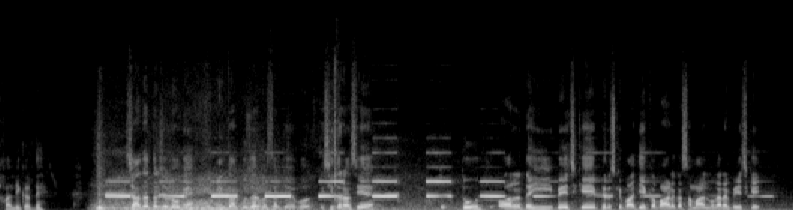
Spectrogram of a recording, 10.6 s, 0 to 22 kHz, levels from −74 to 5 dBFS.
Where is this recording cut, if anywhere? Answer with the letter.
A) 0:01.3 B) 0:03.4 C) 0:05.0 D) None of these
A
